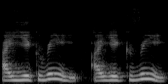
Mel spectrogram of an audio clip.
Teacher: We add a little y sound to make the link between the two vowels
